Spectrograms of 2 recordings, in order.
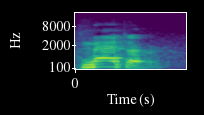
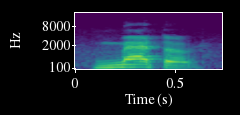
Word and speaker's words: matter: Most of the non-native speakers pronounce this word matter, but the American accents and the American people pronounce it like the matter, matter, matter, like that, matter. They replaces these T sounds in D sounds.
